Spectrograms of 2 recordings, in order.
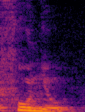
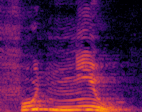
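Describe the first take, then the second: First: The stress is on the first syllable. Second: The stress is on the last syllable. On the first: The speaker calls it wrong. "não é fúnil" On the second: The speaker calls it right. "É funil. A última sílaba é a tônica"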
